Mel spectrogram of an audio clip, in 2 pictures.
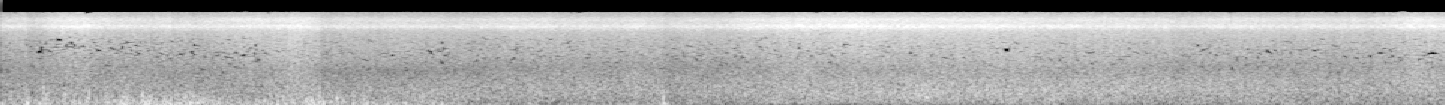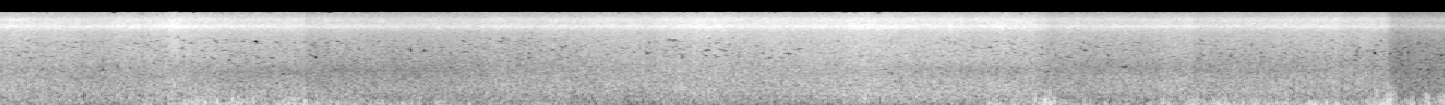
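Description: Sea surf breaking on boulders and washing up a sandy beach in a continuous rush that swells and eases as each wave comes in. A wave bursts against a rock at the start.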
